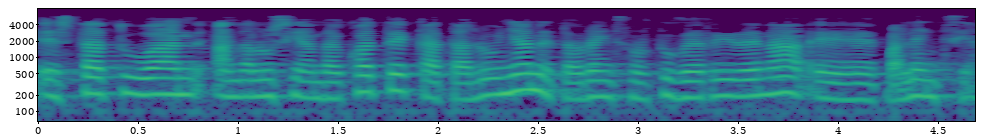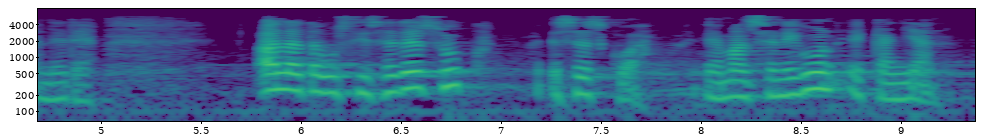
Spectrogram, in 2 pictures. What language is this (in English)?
Basque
